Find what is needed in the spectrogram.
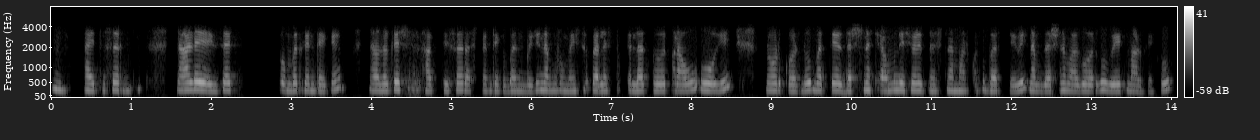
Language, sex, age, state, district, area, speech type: Kannada, female, 30-45, Karnataka, Gadag, rural, conversation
